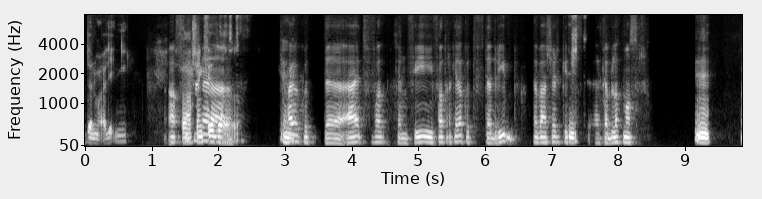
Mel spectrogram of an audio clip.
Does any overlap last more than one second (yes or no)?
no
